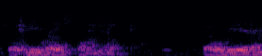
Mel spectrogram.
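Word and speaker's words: Heron: his name is pronounced heroes okay the n is silent so heroes formula so we are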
